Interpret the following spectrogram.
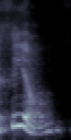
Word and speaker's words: Thiel: Peter Thiel, or Peter Thiel actually is the way you pronounce his last name, born in Germany, he's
